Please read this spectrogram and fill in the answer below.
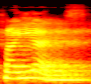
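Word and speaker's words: Fajans: Ya, ada titrasi Mohr, Volhard, dan terakhir Fayans. Ya, ini Fayans ya dibacanya karena dia orang Polandia, bukan orang Indonesia. Kalau orang Indonesia dibacanya J, karena dia orang Polandia, J-nya dibacanya Y.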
